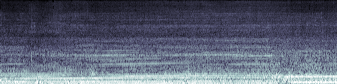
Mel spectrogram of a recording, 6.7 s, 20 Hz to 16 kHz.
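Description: A Brixton Felsberg 125 motorcycle drones steadily while being ridden to a car wash, its engine a constant close hum with a slight pitch change near the end and no talk.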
